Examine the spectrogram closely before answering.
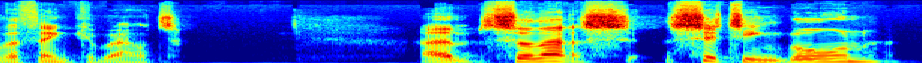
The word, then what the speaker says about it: Sittingbourne: So that's Sittingbourne, correctly pronounced as I understand it.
